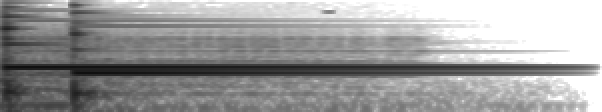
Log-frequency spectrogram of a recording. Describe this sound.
DoorBell Shortened from:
